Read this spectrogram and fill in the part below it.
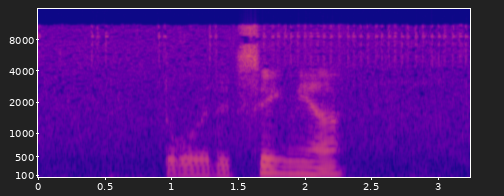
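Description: A young man speaks briefly and close up, through a microphone.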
